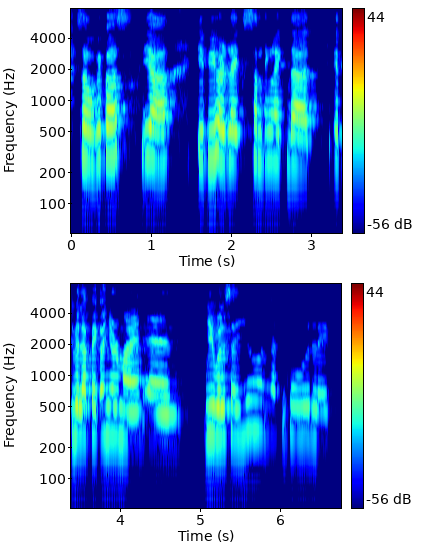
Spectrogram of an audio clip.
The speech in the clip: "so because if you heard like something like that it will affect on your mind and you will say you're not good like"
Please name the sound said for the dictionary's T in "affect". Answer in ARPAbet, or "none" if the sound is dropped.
none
